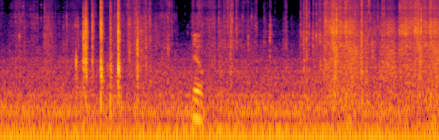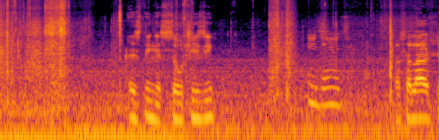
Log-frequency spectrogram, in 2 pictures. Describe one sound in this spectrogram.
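Paper wrappers crinkle and rustle close by.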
